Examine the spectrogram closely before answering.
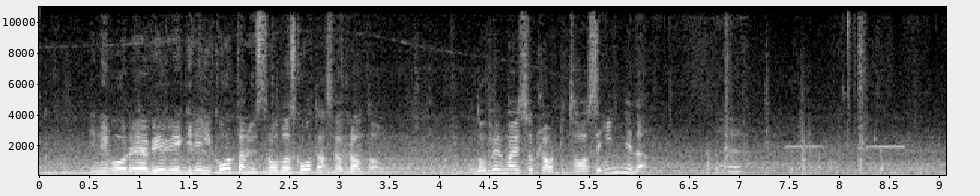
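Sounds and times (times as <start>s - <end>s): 
snow groomer rumbling as it shifts into reverse at a grill hut: 0.0s - 6.6s
speech: 0.5s - 3.7s, 4.4s - 6.2s, 6.8s - 7.2s.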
